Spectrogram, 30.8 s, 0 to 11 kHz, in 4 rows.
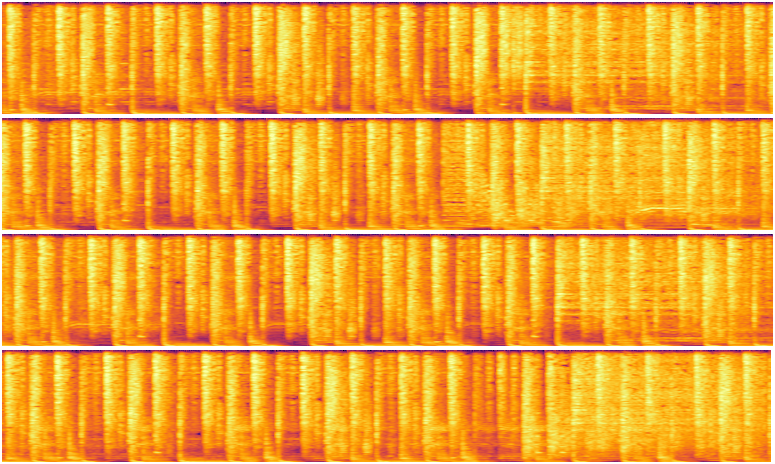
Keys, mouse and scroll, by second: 0.3 g, 1.6-10.6 middle drag, 2.0 ctrl+scroll down 1, 2.6 right click, 3.0 g, 3.6 right click, 4.2 r, 7.1 g, 9.6 g, 10.6 right click, 10.6-28.2 middle drag, 11.7 KP_3, 13.0 g, 14.1 KP_1, 14.9 g, 18.2 r, 18.2 g, 21.0 ctrl+Tab, 24.3 f, 27.7-30.8 drag.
